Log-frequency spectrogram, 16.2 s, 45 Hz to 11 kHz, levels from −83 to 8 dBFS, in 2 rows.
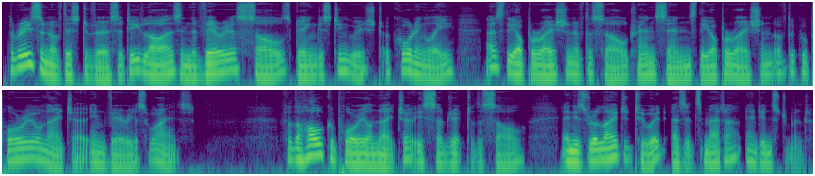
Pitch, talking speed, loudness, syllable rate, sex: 100 Hz, 180 wpm, -19 LUFS, 5.8 syllables/s, male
